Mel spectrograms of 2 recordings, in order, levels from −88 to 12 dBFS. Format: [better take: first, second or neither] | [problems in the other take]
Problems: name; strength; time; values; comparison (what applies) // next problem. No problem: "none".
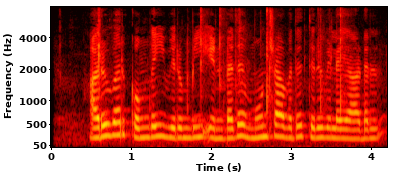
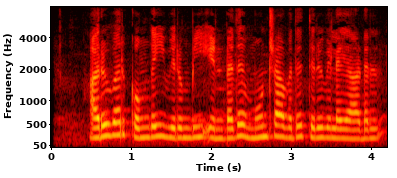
second | background sound (Crushing + Shatter); 16 dB below the speech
